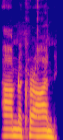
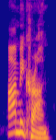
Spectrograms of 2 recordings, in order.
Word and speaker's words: Omicron: And related to that Omicron is spreading like crazy. Uh New York City had Omicron. Omicron. Omicron. There is no N. Omicron. Omicron.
